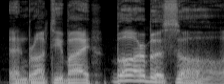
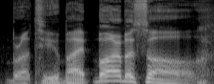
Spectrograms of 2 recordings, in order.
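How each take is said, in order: First: It is said in a high pitch. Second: It is said in a low, deep pitch. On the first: "up here" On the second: "one of them will be down here"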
